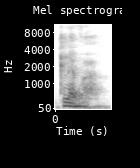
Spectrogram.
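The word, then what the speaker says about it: clever: sound করতে চাই ক্লিয়ার এন্ড ক্লিয়ারলি similarly ক্লেভার ক্লেভার শব্দটিকে আমরা যদি আর সহ উচ্চারণ করি দেন উইল সাউন্ড আমেরিকান আর যদি আর বাদ দিয়ে করি ক্লেভার সো এই বিষয়টি চাইলে আমরা মেনে চলতে পারি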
